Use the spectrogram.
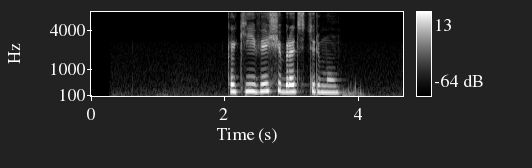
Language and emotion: Russian, neutral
